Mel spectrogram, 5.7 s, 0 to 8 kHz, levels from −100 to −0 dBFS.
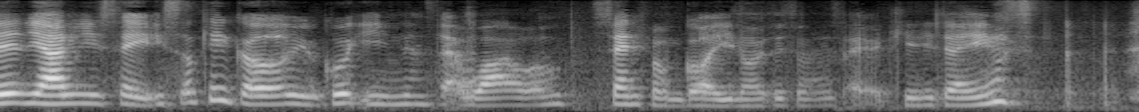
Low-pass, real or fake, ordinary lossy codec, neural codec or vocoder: none; fake; none; codec, 16 kHz, 0.8 kbps, ZipCodec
